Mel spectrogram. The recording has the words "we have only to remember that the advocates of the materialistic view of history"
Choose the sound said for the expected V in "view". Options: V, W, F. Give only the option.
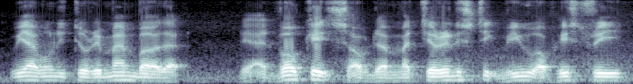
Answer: V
